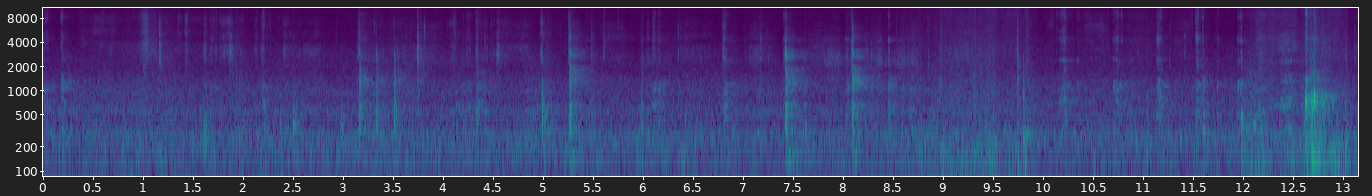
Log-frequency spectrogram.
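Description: Scissors cutting through folded lining cloth pinned to a paper pattern: scattered, irregular snips and clicks, with a louder knock near the end.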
